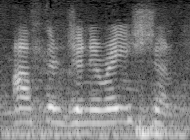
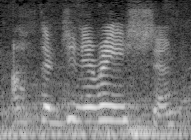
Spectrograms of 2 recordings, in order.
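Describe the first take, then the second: No difference in how they are said.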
